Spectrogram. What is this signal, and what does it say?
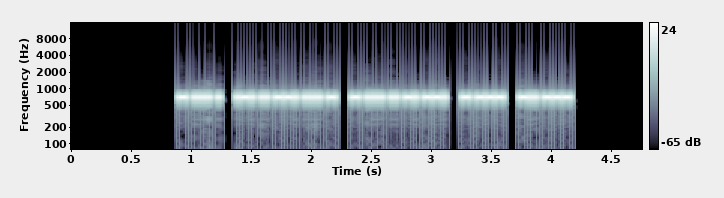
Morse code, heard as a keyed tone, about 66 wpm, 700 Hz. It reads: THE RIGHT THING TO DO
